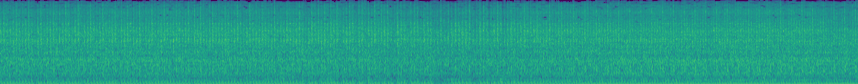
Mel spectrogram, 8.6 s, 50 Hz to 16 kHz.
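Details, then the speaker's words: Ferguson TO20 tractor four-cylinder after conversion from points to electronic ignition with new coil and plug wires, throttle fully down: slow low steady idle, firing on all four, no misses or knocks; timing still to be checked. "because the throttle is all the way down right now so these tractors do idle pretty low man that sounds"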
